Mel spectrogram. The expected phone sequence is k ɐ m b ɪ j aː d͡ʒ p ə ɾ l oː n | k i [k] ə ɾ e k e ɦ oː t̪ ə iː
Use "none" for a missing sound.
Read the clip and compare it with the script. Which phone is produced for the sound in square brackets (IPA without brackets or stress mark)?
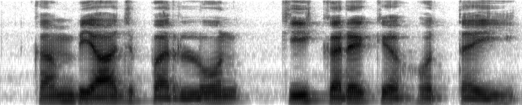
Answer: k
